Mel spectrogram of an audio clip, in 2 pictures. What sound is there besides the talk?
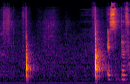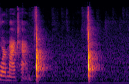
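knife chopping food on a cutting board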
